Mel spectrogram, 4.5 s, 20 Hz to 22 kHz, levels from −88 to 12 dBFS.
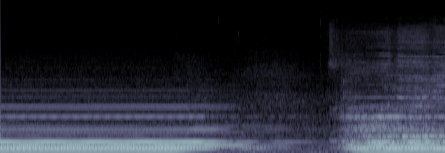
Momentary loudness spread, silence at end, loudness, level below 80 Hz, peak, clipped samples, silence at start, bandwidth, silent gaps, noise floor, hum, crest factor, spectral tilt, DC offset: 16 LU; 0 s; -22 LUFS; -36 dBFS; -10 dBFS; under 0.1%; 0 s; 5 kHz; none; -47 dBFS; none; 12 dB; -10 dB/octave; under 0.1%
